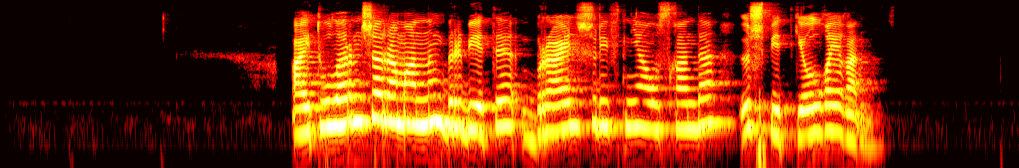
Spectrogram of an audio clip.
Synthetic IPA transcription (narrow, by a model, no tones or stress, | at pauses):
ɑjt̪ulˠɑɾənʃɑɾɑmɑnːəɴbɪɾbe̞t̪ɪbrajlˠʃɾift̪ɪne̞ɑwəsqɑnd̪ɑʏʃbe̞t̪̚kʲe̞olˠʁɑjʁɑn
